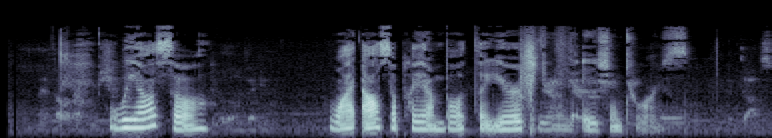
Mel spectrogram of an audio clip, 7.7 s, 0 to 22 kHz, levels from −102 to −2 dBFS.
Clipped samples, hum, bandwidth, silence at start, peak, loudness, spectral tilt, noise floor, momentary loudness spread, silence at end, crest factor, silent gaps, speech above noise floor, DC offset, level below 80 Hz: under 0.1%; none; 11.5 kHz; 0.55 s; -2 dBFS; -24 LUFS; -4 dB/octave; -65 dBFS; 20 LU; 0.05 s; 24 dB; none; 41 dB; under 0.1%; -68 dBFS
